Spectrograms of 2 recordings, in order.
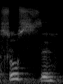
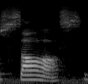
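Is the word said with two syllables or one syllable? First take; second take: two syllables; one syllable. First: It is said in two syllables, like soseu. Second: It is said in one syllable, like sauce. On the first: The speaker calls it wrong. "우리말로는 소스라 그래요" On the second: The speaker calls it right. "사실 발음이 소스가 아니고 sauce 이렇게 발음해 주면 됩니다"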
